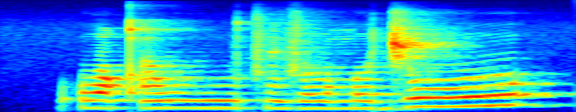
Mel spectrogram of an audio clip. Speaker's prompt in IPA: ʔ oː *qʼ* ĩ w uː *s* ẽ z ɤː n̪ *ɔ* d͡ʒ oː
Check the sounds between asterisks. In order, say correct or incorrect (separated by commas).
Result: correct, incorrect, incorrect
